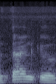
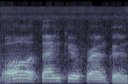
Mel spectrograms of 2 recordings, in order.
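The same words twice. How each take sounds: First: Said in the usual way. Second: Excited, higher and louder thanks. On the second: Real, not acted. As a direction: burst out with excited gratitude. Thanking a chat member.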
